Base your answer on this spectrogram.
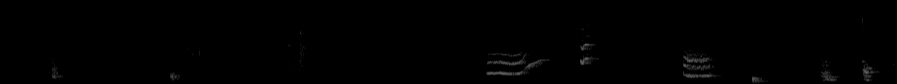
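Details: MiniMinski, a talkative male pet cat indoors, gives a run of chatty meows: short chirps first, then longer rising-and-falling harmonic meows around five to seven seconds, followed by brief trilled mews, with quiet room hum beneath.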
